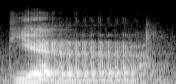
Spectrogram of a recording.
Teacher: Y la múltiple cuando va a inicio de palabra, como en rata o tierra, que lleva doble R, vibra más la lengua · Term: vibrante múltiple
